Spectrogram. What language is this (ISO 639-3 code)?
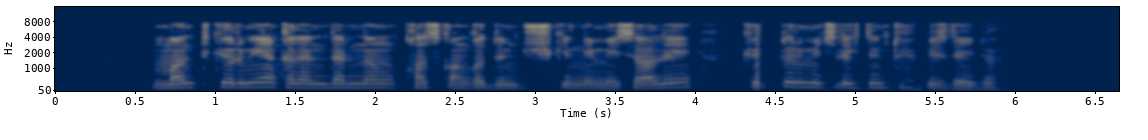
uig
